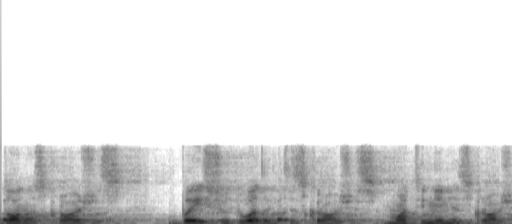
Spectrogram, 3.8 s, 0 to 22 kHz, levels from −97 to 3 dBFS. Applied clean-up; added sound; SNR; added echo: neural separator model SepFormer DNS4.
